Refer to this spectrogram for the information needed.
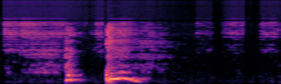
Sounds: Throat clearing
